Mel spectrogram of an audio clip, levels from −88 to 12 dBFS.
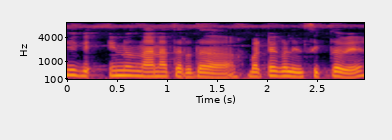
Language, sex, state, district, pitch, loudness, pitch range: Kannada, female, Karnataka, Shimoga, 190 Hz, -15 LUFS, 175-205 Hz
